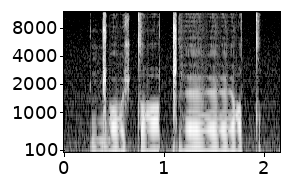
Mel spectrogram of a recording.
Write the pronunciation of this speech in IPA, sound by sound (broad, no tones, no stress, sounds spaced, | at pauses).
ŋ͡ǁ ɒː ʒ t ɑ ɡ͡ǁ æː tˤ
